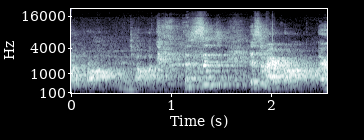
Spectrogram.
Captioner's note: chuckling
